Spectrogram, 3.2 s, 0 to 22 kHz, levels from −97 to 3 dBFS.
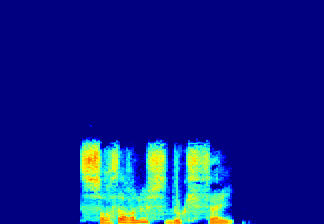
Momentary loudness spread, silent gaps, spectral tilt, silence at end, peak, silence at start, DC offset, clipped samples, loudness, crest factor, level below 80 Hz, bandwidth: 6 LU; none; -3.5 dB/octave; 0.95 s; -4 dBFS; 0.8 s; under 0.1%; under 0.1%; -19 LUFS; 20 dB; -58 dBFS; 8.4 kHz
